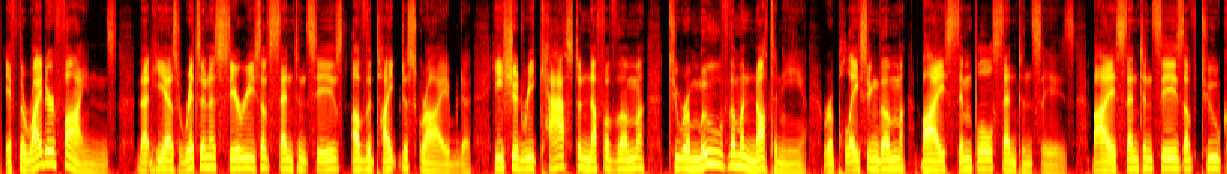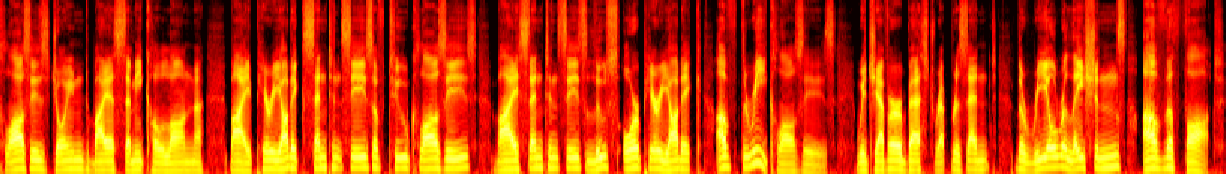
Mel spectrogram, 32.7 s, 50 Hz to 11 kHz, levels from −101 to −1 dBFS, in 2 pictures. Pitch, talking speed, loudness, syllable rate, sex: 125 Hz, 115 wpm, -21 LUFS, 3.6 syllables/s, male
